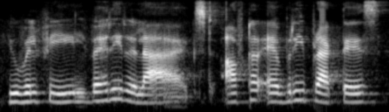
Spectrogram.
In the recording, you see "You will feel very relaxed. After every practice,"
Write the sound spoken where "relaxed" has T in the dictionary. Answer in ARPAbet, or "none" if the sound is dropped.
T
